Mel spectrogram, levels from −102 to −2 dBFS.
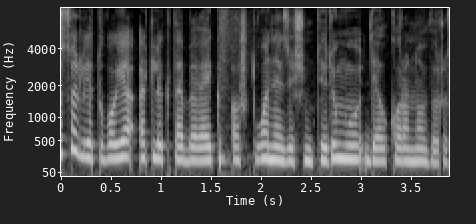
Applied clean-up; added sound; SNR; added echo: none; Snare drum; 19 dB; none.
